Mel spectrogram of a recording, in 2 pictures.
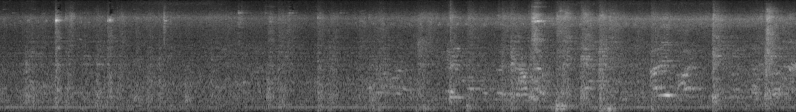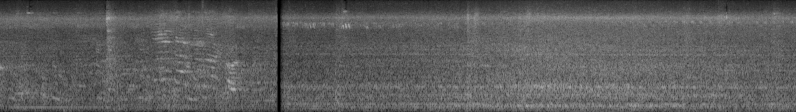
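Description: A train rumbles and clatters steadily while pulling out of Jhansi railway station in India on a wet platform after rain, with wheel noise building; someone talks over it.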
